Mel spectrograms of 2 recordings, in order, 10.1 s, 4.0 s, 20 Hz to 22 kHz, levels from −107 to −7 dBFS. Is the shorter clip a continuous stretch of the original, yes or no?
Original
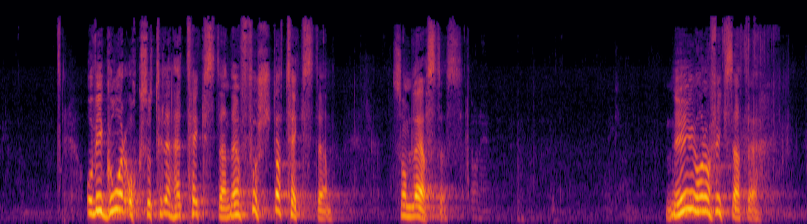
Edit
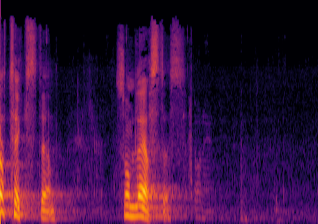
yes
